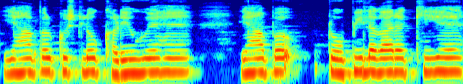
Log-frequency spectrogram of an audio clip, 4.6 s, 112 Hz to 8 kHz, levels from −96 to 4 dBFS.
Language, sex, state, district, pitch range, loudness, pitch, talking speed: Hindi, female, Uttar Pradesh, Lalitpur, 205-210 Hz, -16 LUFS, 210 Hz, 170 wpm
